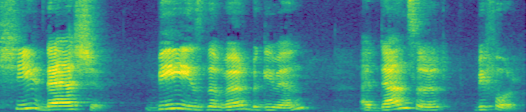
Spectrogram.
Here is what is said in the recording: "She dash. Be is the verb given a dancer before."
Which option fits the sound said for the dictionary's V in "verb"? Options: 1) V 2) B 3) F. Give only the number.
1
